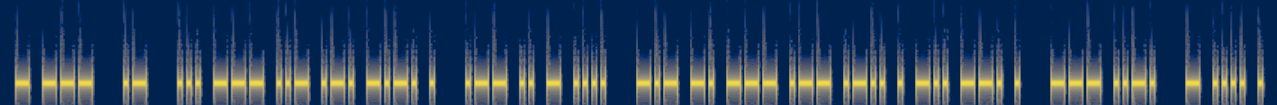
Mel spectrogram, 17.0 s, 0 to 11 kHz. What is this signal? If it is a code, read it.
Morse code, heard as a keyed tone, about 21 wpm, 700 Hz. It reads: TO A SOURCE WITH KNOWLEDGE OF THE
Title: Sets of 9 Words - 20wpm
